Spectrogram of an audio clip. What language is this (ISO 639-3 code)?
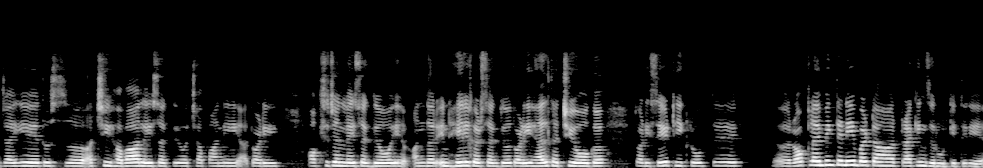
doi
